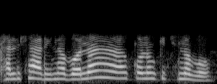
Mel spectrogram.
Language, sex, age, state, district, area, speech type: Odia, female, 60+, Odisha, Angul, rural, conversation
